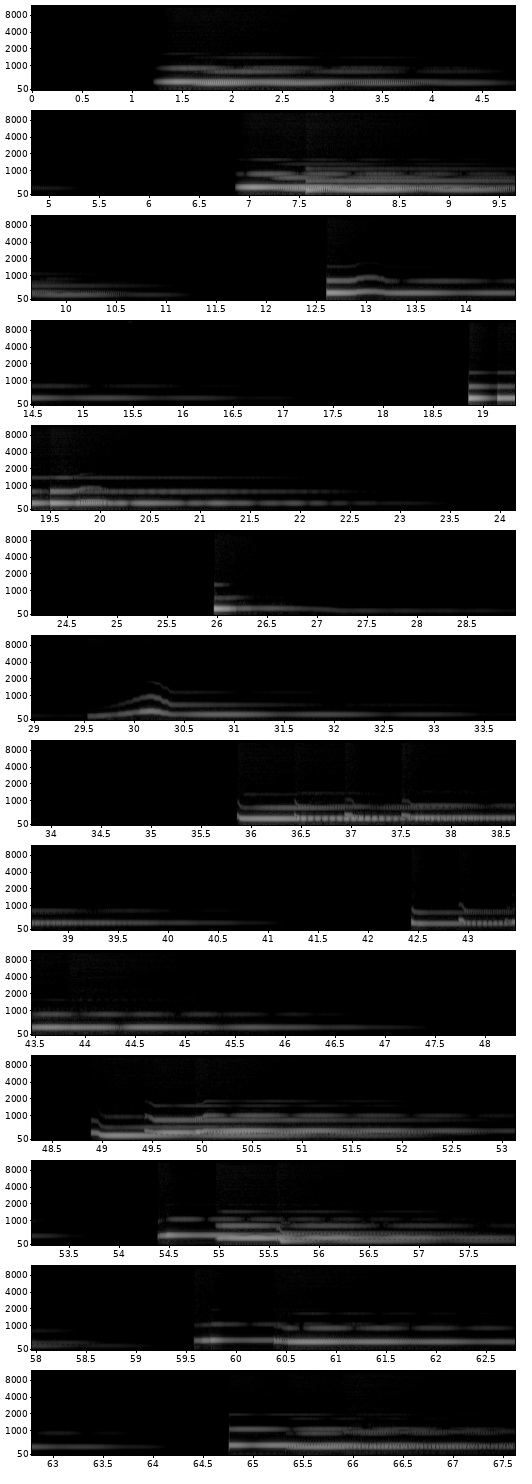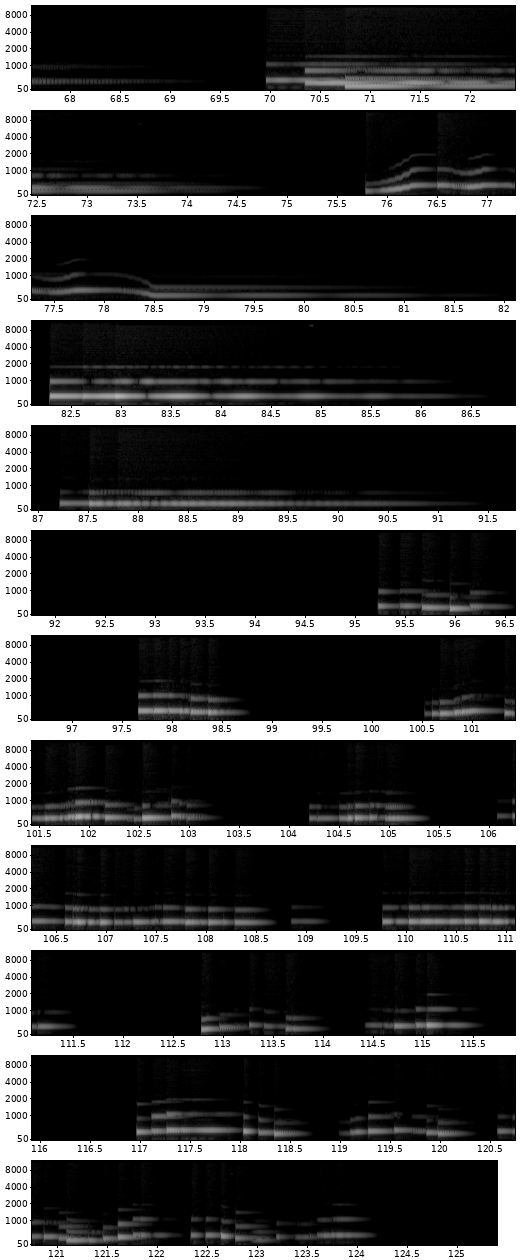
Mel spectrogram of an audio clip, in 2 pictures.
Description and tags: spectralprocessed lamp
Spectralprocessed sample of a porcellaine lamp, played on a wacom tablet
kyma, gong, ding, lamp, spectral-processing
